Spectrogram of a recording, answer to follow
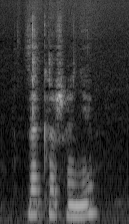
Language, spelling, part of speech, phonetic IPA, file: Polish, zakażenie, noun, [ˌzakaˈʒɛ̃ɲɛ], LL-Q809 (pol)-zakażenie.wav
